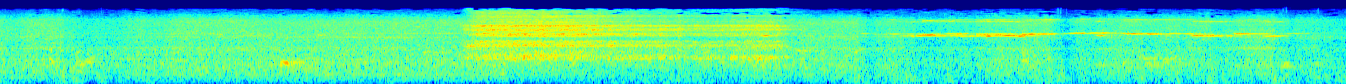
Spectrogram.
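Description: Metro-North electric multiple-unit commuter train rolling along the platform with a steady rumble of wheels on rail. About two seconds in, a loud, high-pitched metallic squeal rings for well over a second, followed by thinner, higher squealing tones.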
